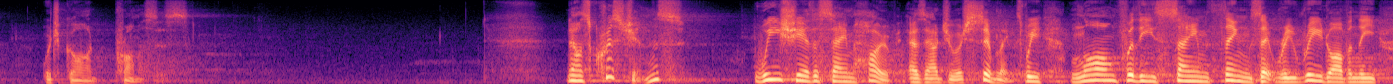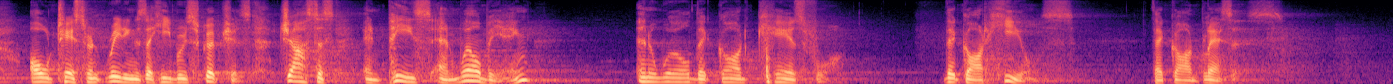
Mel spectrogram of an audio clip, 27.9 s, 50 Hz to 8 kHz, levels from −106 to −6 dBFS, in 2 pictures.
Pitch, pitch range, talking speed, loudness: 160 Hz, 135-190 Hz, 110 wpm, -19 LUFS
